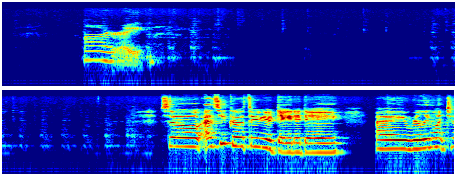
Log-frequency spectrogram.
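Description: A woman talks calmly and close by, with pauses.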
